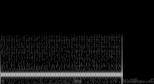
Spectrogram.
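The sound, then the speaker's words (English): A phone ringback tone on an outgoing call: one steady, slightly buzzy beep held for just over a second, then cut off abruptly into faint line hiss. No one speaks. “Do you hear the ringing?”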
